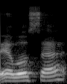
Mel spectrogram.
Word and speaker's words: Eghosa: Um, the pronunciation when my Nigerian family says it is a little bit different. ISAsa is kind of the easiest way to uh explain, but a lot of folks pronounce it aosa.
